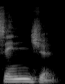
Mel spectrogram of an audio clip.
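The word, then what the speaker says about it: St John: John which is pronounced singen.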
